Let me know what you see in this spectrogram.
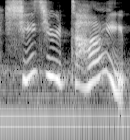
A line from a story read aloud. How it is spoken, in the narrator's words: Poppy giggled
